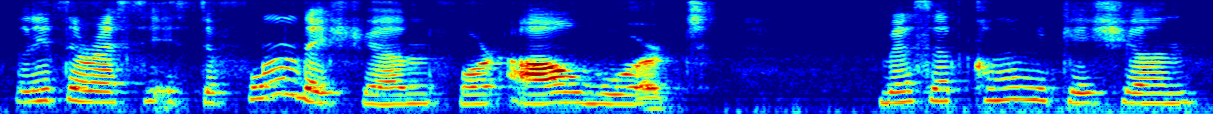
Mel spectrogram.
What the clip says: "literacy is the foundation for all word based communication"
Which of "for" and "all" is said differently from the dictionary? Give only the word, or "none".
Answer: all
